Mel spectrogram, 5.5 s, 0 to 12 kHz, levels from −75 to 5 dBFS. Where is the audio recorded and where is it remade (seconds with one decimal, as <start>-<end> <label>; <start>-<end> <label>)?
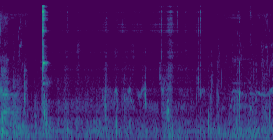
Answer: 0.0-0.9 recorded; 0.9-4.2 remade; 4.2-5.5 recorded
